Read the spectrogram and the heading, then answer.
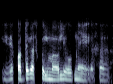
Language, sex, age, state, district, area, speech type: Telugu, male, 18-30, Andhra Pradesh, Guntur, urban, conversation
